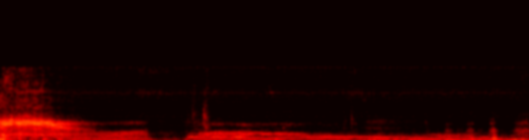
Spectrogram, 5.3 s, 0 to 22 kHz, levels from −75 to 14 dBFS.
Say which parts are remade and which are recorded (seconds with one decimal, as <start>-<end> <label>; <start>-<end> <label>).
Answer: 0.0-5.3 recorded

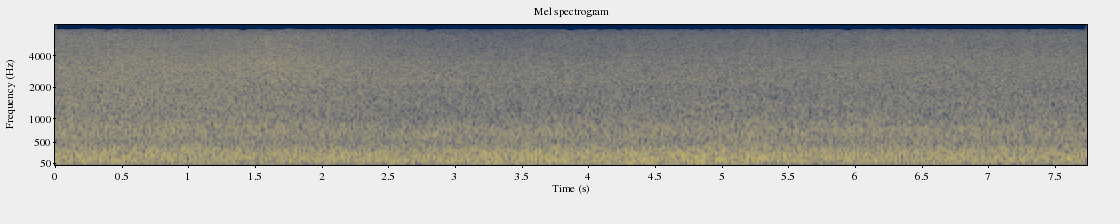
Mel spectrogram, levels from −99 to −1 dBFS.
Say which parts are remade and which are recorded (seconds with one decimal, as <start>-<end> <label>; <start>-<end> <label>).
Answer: 0.0-7.7 recorded

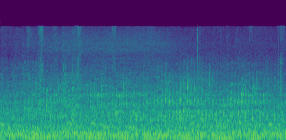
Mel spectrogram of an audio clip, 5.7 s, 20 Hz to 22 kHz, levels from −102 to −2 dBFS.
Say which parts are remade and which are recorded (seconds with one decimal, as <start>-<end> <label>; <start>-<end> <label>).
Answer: 0.0-0.4 remade; 0.4-2.7 recorded; 2.7-5.7 remade

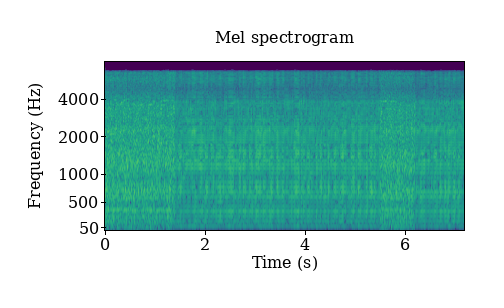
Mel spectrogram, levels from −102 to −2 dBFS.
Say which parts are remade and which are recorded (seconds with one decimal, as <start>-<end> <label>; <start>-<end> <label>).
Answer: 0.0-1.4 recorded; 1.4-5.5 remade; 5.5-6.2 recorded; 6.2-7.2 remade

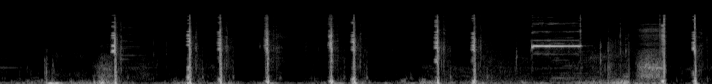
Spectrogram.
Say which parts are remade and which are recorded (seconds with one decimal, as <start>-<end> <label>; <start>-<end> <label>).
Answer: 0.0-2.5 recorded; 2.5-3.5 remade; 3.5-4.9 recorded; 4.9-6.0 remade; 6.0-7.1 recorded

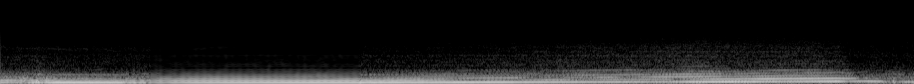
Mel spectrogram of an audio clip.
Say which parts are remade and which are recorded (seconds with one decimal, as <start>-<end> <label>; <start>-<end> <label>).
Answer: 0.0-1.5 recorded; 1.5-3.6 remade; 3.6-9.1 recorded

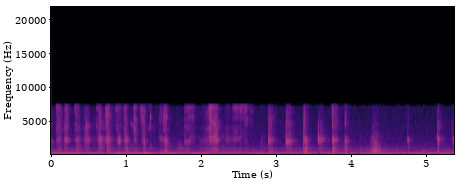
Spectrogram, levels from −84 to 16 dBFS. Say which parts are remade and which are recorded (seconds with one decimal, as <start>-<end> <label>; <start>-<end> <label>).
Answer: 0.0-4.6 recorded; 4.6-5.4 remade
